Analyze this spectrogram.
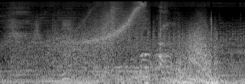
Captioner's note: gasps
